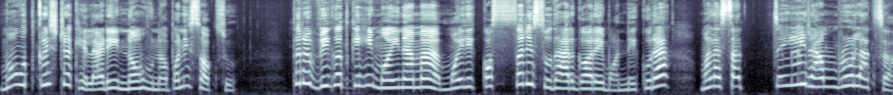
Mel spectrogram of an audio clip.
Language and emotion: Nepali, happy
